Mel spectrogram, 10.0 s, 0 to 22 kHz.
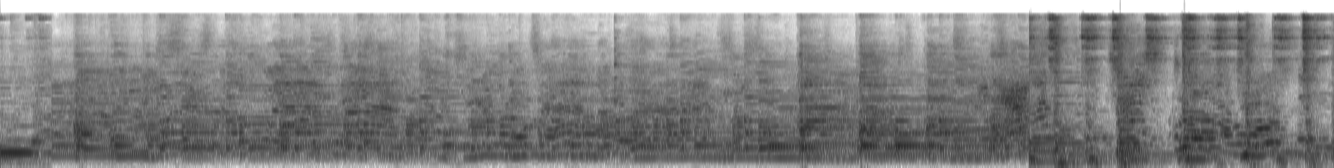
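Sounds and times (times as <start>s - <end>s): banjo picking: 0.0s - 10.0s.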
